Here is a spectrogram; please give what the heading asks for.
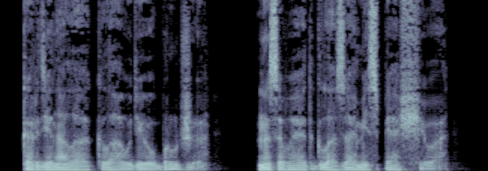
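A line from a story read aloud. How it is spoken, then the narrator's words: Gentle reminder. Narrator (Russian): мягко напомнил Нав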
